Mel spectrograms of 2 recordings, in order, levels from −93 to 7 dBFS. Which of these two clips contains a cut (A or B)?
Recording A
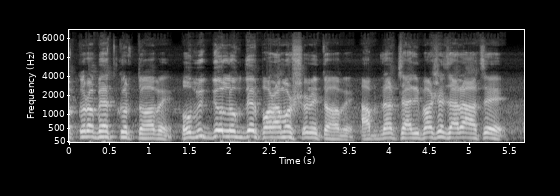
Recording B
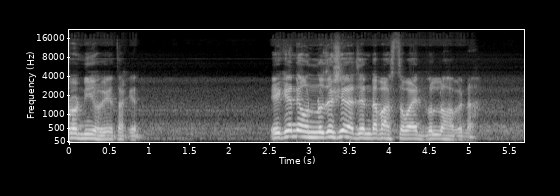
A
